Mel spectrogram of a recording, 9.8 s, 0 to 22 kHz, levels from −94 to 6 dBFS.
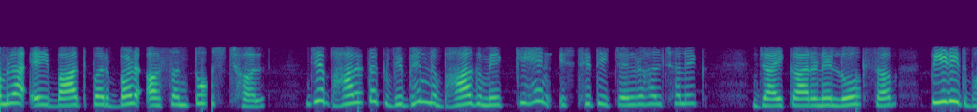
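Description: Packet loss with pitch repetition breaks up this telephone-band speech at 2.02 to 2.12 s, 3.58 to 3.64 s, 5.70 to 5.74 s and 8.56 to 8.61 s. The receiver fills each gap by looping the last pitch period, so the sound briefly holds with a buzzy sustain before speech resumes. The first gap is 100 ms, which fits about five 20 ms packets. The other three are 60 ms each.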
